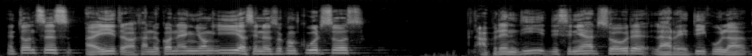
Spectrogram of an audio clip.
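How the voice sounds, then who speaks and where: A German-accented man in his fifties gives a lecture in a hall, pausing and restarting often. His voice is mellow and smooth. Long reverb hangs behind him. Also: mid-range voice. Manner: hesitant, many fillers and restarts. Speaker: architect giving a lecture. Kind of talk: lecture presentation.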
